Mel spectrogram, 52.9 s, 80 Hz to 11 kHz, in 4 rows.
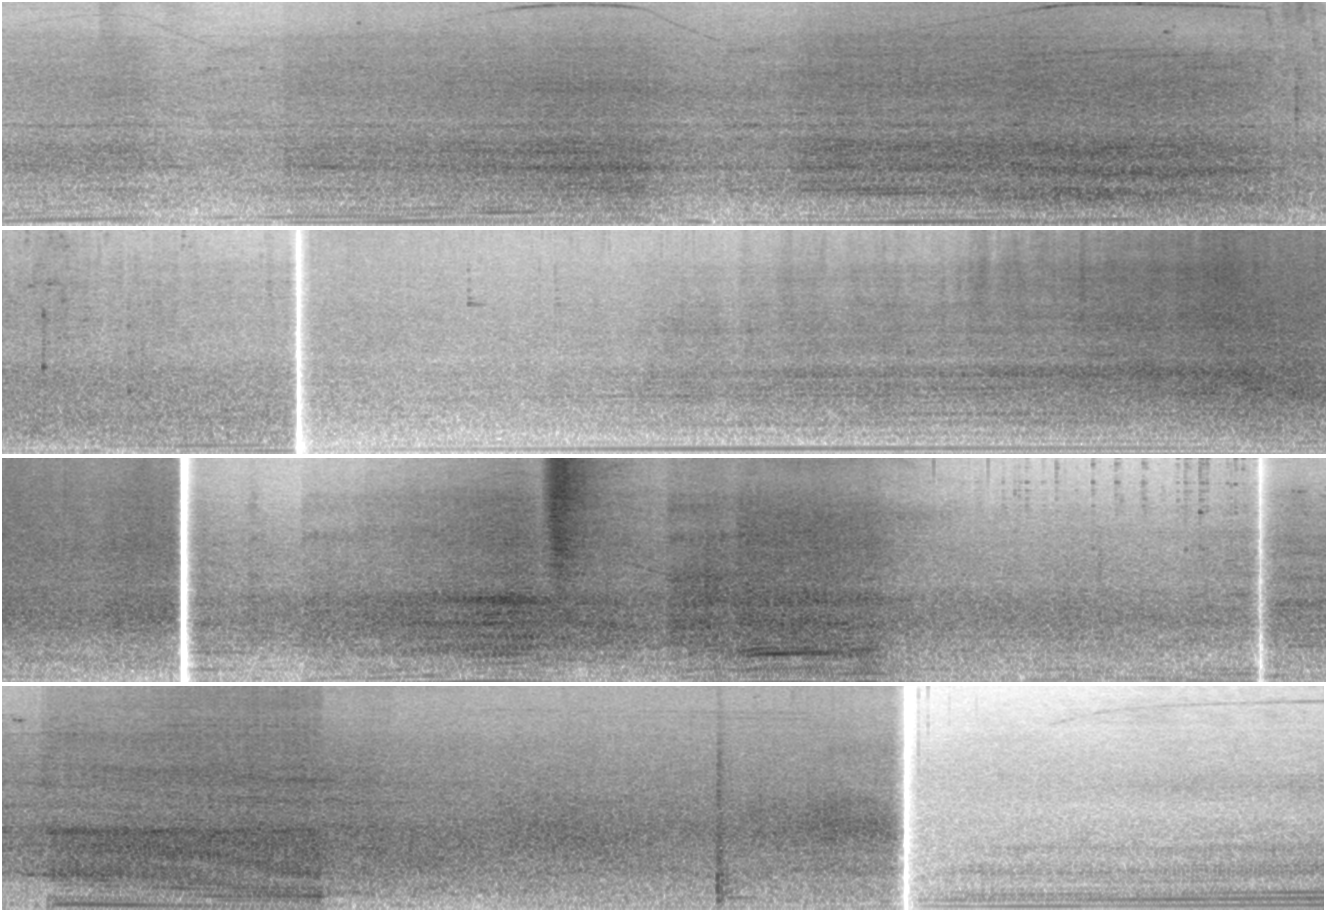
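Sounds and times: truck engine note climbing: 0.0 - 16.2, 28.4 - 52.9
trucks passing with diesel engines: 0.0 - 52.9
air hiss: 31.9 - 32.7.

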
